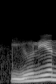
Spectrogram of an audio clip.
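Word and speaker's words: union: यूनियन में यू ये की ध्वनि दे रहा है अर्थात कॉन्सोनेंट की ध्वनि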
